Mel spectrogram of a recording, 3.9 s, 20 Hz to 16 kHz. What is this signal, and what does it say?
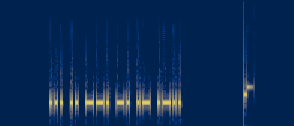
Morse code, heard as a keyed tone, about 34 wpm, 700 Hz. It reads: SIGNAL
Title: Sentences from Top 1400 Words - New Word Drill Alt - 35wpm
